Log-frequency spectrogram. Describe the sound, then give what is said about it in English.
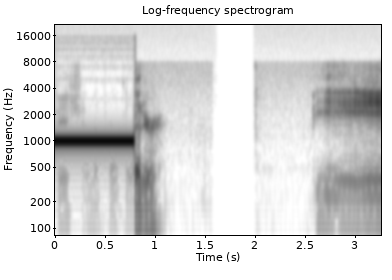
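A steady, high electronic beep holds for under a second, cut off by a short burst of voice, then a pause of silence before someone starts speaking again. “Beep.”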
